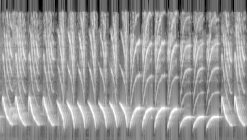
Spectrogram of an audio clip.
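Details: Song of a young canary (kenari paud), played to coax reluctant canaries into singing: steady series of about four bright downward-sweeping whistled notes per second, shifting to curved rising notes near the end.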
